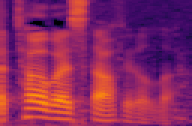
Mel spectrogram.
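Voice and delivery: normal talking voice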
